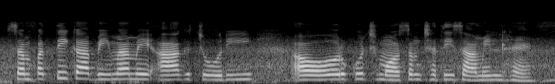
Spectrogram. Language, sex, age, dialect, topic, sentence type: Hindi, female, 25-30, Awadhi Bundeli, banking, statement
